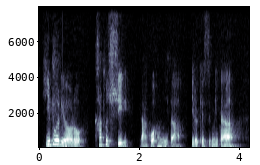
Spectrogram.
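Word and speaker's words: קדוש: 자, 히브리어로 카도시라고 합니다. 이렇게 씁니다. 자, 그 다음에 카도시라고 발음을 하고요.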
